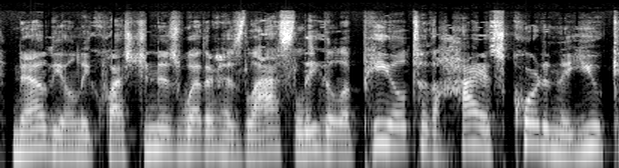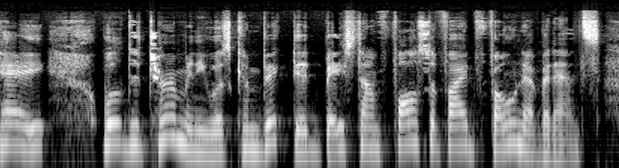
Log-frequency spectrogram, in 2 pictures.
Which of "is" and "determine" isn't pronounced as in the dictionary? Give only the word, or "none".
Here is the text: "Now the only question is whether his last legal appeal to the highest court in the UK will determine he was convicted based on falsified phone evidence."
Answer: none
